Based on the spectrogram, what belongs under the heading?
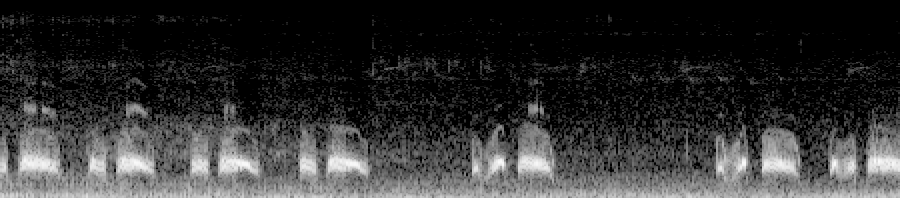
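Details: Wild spotted dove with a big coo, approached with a decoy bird in Thailand; loud, hoarse, mid-pitched coo notes repeat in irregular runs about once a second, in short phrases separated by brief pauses.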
